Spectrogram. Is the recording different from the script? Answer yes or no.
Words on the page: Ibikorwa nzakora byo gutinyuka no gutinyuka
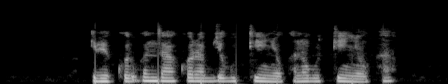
no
